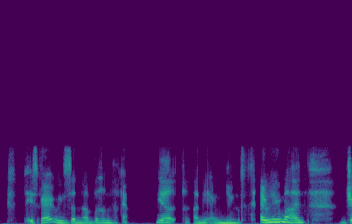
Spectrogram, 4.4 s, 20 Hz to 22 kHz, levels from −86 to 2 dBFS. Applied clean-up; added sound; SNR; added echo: neural diffusion model UNIVERSE++.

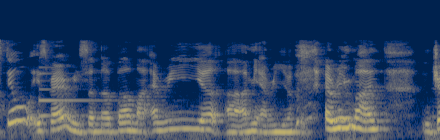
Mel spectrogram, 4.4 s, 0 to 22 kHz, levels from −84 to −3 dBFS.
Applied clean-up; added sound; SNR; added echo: none; Guitar; 19 dB; none.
